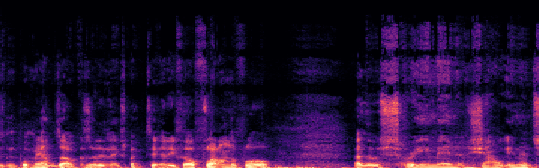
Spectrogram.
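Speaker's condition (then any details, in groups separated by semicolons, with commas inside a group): No condition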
